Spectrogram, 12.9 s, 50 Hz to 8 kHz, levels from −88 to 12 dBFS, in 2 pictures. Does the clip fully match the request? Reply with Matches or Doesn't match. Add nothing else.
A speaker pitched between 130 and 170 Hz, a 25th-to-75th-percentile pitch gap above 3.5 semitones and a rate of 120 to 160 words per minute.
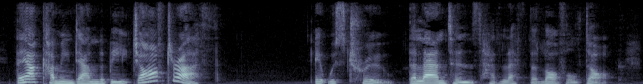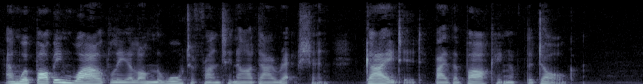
Doesn't match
